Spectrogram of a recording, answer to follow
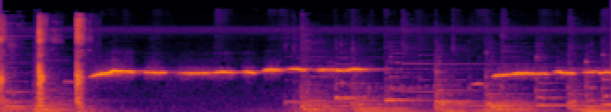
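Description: A man's laugh trails off in the first second. Then a whistled tune begins, a single wavering note line held for a few seconds, broken off and taken up again near the end. Light background music with a bass line comes in beneath it about three seconds in.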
